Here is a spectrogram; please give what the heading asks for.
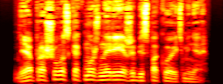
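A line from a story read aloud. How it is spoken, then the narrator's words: Irritated. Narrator (Russian): раздраженно проговорил он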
